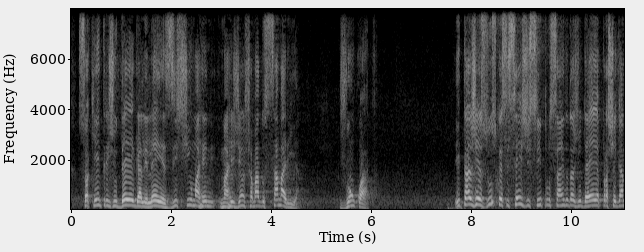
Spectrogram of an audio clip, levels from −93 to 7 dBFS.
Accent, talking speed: Brazilian, 145 wpm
